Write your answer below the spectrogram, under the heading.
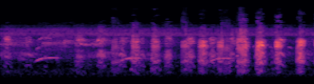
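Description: Asian openbill giving rough, honking notes in a quickening series of about ten bursts; faint rising whistles from another bird underneath.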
